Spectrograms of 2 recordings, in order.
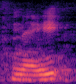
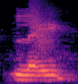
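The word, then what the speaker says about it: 你: is the word you the right way to pronounce it is nai but in hong kong many people pronounce it as lei how was it pretty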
